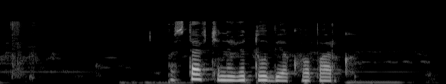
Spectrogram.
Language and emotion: Russian, neutral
